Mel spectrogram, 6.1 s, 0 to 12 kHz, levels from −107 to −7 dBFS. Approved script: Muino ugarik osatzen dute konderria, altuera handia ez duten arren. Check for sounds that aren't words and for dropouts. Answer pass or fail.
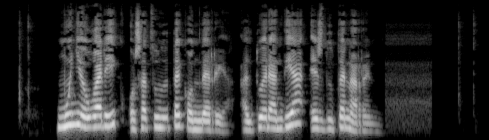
pass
